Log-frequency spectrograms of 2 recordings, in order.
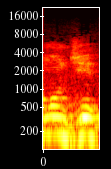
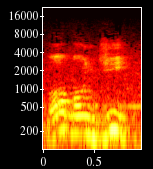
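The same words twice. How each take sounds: First: Dieu ending in an open E, "djê"; French pronunciation, DJÊ. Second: Dieu ending in an EE sound, "dji"; French pronunciation, DI. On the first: Teacher offering the other French form, Dieu ending in an E. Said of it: "qual das duas formas é correta". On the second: Teacher quoting a Frenchman, Dieu pronounced with a final EE. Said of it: "ele fala Di". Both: Shown as a demonstration.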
